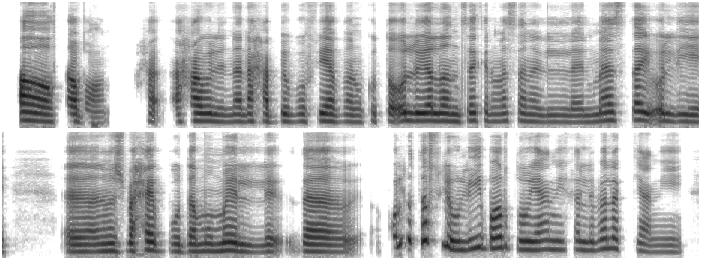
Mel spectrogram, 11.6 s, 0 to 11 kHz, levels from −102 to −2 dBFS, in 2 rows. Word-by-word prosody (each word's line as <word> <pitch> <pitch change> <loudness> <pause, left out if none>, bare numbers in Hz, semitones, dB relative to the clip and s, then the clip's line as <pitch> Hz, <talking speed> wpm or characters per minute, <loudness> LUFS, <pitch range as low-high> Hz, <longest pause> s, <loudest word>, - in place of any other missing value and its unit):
آه 200 -4 +10
طبعًا. 155 -6 +1 0.2
ح - - -7 0.2
أحاول 195 -3 +3
إن 175 0 -8
أنا 180 +1 0
أحببُه 185 0 -3
فيها، 185 +1 +1
فكنت 175 +2 -9
أقول 200 0 +3
له 200 - +5
يالّا 195 -1 +5
نذاكر 200 +2 -3
مثلًا 195 -1 -7
ال 170 -1 -8
والmath 205 +4 -2
ده 220 - +3
يقول 200 -1 +1
لي: 180 -2 -4 0.5
"آآ 180 0 0
أنا 190 +1 0
مش 190 0 -3
باحبه 195 -2 +1
ده 185 +1 -1
ممل 185 -3 0
ده" 180 -2 +1 0.4
كل - - -1 0.2
طفل 460 - +3
وله 235 +6 +1
برضه 265 -4 +2
يعني 225 0 -2
خلّي 220 -1 -5
بالك 255 +2 -3
يعني. 170 -3 -11
190 Hz, 175 wpm, -24 LUFS, 180-210 Hz, 0.5 s, آه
